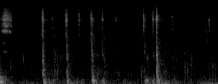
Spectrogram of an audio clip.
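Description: Computer keyboard typing: a run of separate, irregularly spaced keystrokes.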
